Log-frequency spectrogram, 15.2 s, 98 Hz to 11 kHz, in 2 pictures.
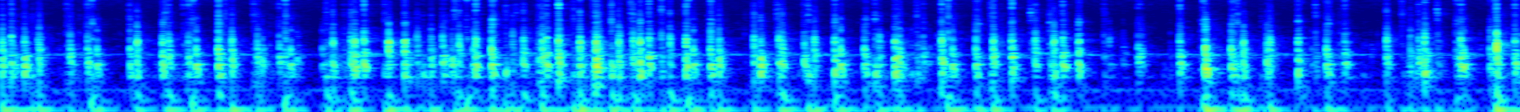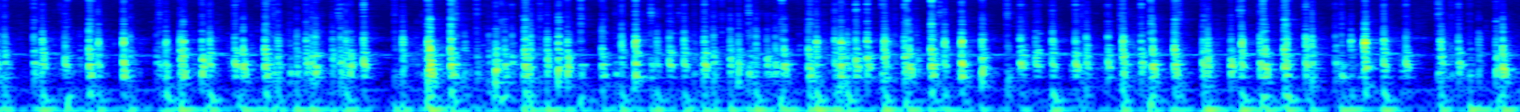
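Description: A cream Apple M0110A keyboard, a hollow plastic case with Alps SKCC mechanical switches sitting on a wooden desk, is touch-typed continuously with the fingertips of both hands. Dense, rapid, sharp clicky keystrokes overlap with no pauses, each one short and crisp with a hollow plastic clack in the mids and a faint low hum underneath.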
